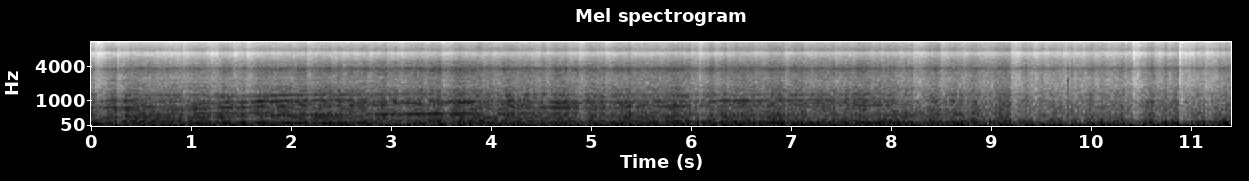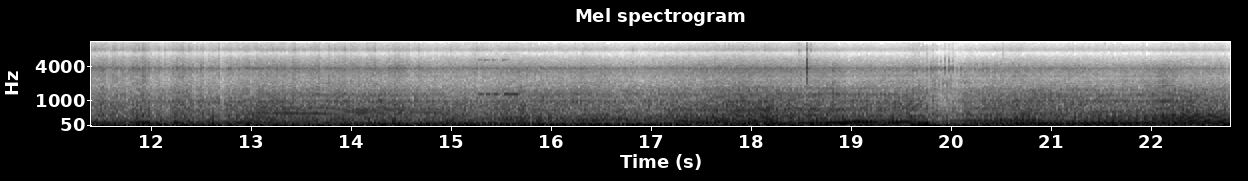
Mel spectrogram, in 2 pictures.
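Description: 2018 BMW F90 M5's twin-turbo V8 under hard acceleration, its pitch climbing through the revs in the first few seconds and again near the end, with steady engine noise in between.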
